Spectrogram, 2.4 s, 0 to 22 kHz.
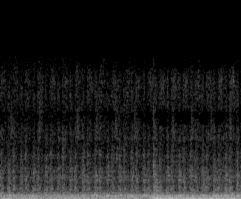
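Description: Hill-Rom Vest high-frequency chest wall oscillation air pulse generator ramping up after a restart, pumping pulsed air through the hoses into the chest vest, which begins to vibrate. The frequency is set to about 15 Hz. It is a steady low drone that gets louder about one and a half seconds in.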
